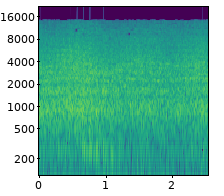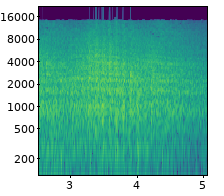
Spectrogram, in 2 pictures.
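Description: Passenger coaches of a train passing close by at speed: the wheels rumble and clatter over the rail joints. The noise is loud, swells again about three and a half seconds in, and begins to fade near the end.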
